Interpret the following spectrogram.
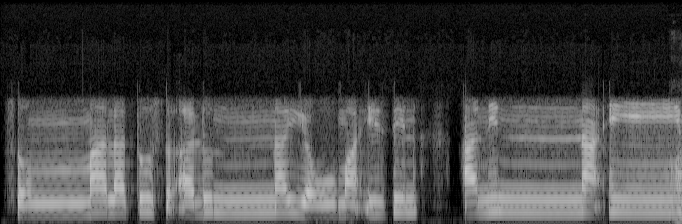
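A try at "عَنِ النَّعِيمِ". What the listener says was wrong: आनिन, दोनों आइन है। सुम्मा लतुसअलुन्न यौमइज़िन अनिन नईम। अनिन नईम, अनिन नईम।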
